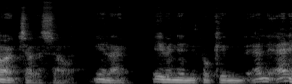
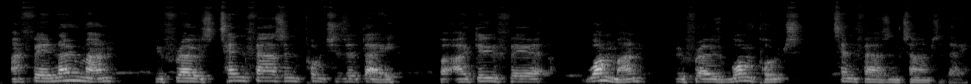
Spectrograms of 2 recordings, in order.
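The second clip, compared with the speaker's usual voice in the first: solemn quote recital; slower than usual. Retold or imitated. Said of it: "this is Bruce Lee quote".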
